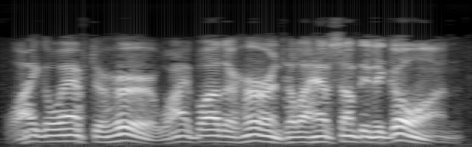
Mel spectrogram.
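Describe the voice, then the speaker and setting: An actor playing a hard-boiled insurance investigator in a 1950s radio drama, clipped, dry and matter-of-fact. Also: male voice, medium pitch, animated, quick pace, bright, forceful tone, breathy edge, no echo. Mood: businesslike. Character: brisk, hard-boiled insurance investigator narrating his case. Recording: dull 1950s radio recording, music behind.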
